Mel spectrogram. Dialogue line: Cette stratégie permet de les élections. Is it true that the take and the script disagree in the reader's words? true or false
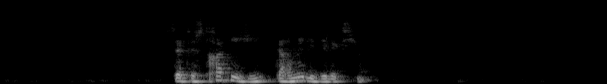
false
